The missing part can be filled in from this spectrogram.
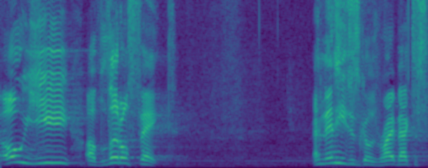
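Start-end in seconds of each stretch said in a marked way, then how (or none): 0.0-1.8 mock, very angry rebuke, slow. Retelling Jesus turning to his disciples after calming the storm, mock-angry Jesus. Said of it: "In a very angry tone".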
